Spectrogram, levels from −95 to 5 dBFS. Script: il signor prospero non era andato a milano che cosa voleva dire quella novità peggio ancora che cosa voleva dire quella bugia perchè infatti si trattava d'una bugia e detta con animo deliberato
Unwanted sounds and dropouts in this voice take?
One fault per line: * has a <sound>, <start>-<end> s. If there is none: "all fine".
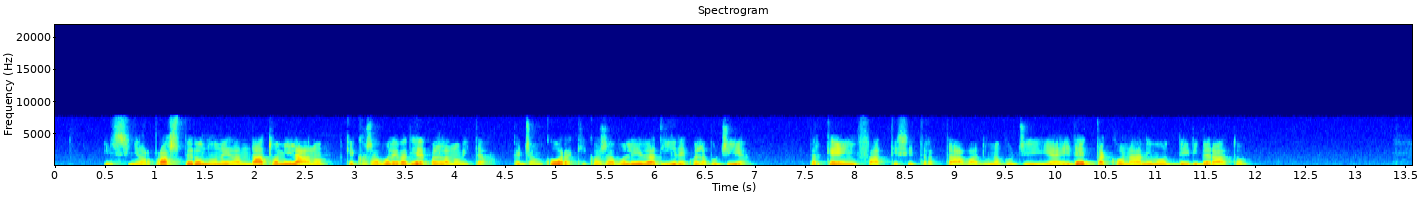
all fine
